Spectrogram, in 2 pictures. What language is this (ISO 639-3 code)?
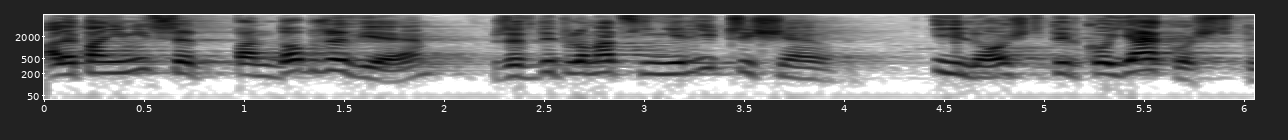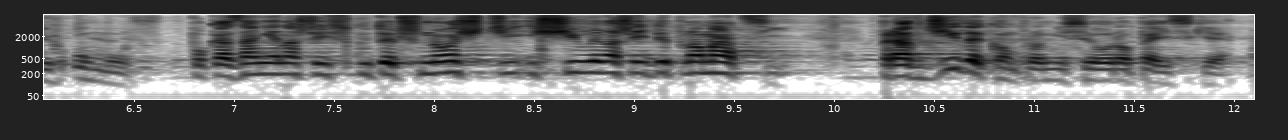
pol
